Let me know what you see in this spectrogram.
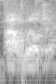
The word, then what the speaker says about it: Wildrick: Wildrick. – Wildrick. I was always saying Wildrick in my own head, but there's no D in there. – There is a D.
